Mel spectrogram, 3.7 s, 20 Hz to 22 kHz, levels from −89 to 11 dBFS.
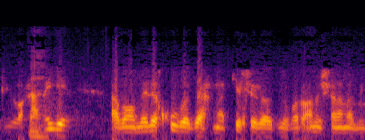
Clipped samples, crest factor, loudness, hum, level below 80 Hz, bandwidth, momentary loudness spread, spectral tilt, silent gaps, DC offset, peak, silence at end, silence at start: under 0.1%; 14 dB; -15 LUFS; none; -50 dBFS; 7.2 kHz; 6 LU; -7 dB/octave; none; under 0.1%; 0 dBFS; 0 s; 0.05 s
